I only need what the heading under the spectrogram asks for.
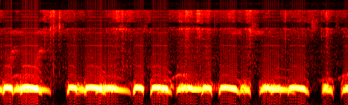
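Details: Decoy spotted dove calling to lure wild doves. Loud, clear cooing phrases of short rounded mellow notes, repeated in quick runs almost without pause, with no other sounds.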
